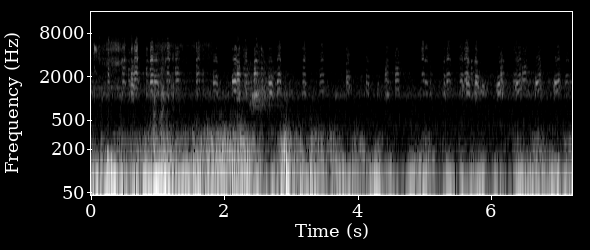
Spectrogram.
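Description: Birds calling over and over in short, harsh honking notes, several a second, with wind rumbling on the microphone.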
